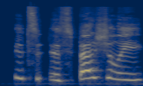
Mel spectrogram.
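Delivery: crying happy tears. Talking about friends who helped through rough times, crying happy tears. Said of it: "these are almost halfway happy tears too".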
